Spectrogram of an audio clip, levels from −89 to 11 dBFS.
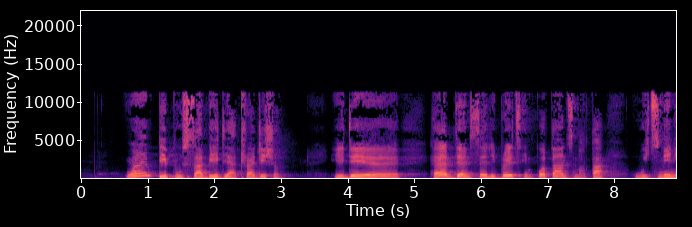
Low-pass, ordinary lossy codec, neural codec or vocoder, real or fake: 19.8 kHz; MP3, 48 kbps; codec, 44.1 kHz, 7.8 kbps, DAC; fake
